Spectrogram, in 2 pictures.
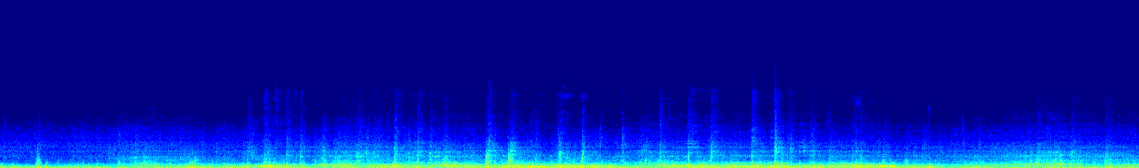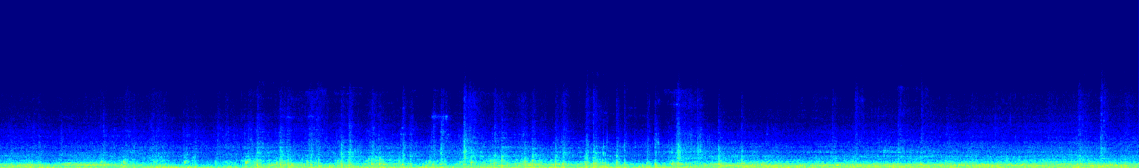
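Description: A passenger train's coach wheels rolling on the track, a steady rumble with many irregular sharp clicks as they clatter over the rails, heard from an open coach window.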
